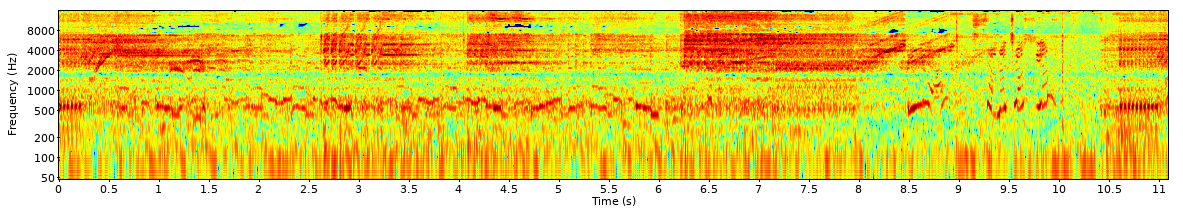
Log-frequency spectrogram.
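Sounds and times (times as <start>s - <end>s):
slot machine music: 0.0s - 8.4s.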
